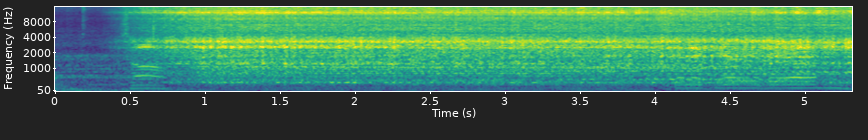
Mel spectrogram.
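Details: 2014 Honda CR-V spinning on a lift, heard under the vehicle: steady scratchy grinding like a wheel bearing but with a scratchy edge. A worn drive shaft center carrier bearing, noisy at about 40–60 mph when driven.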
